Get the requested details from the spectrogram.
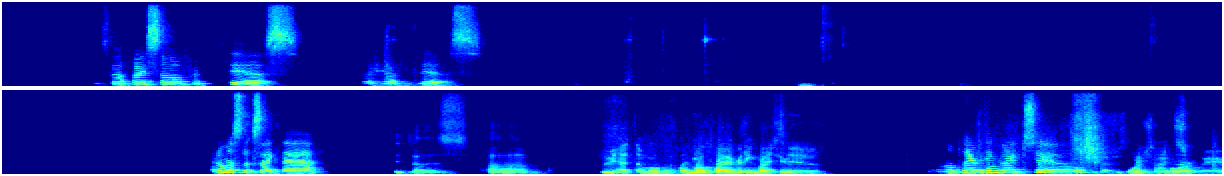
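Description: A woman speaks calmly, as if lecturing, a little distant in a room.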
